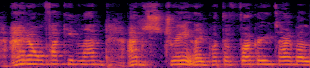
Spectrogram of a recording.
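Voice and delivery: high-pitched retold protest, a bit rushed; indignant denial. Boyfriend denying to the girlfriend, high indignant mock protest.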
